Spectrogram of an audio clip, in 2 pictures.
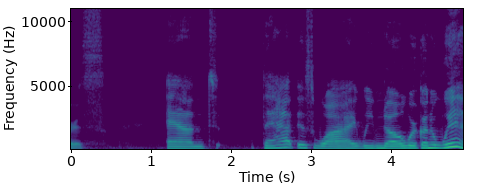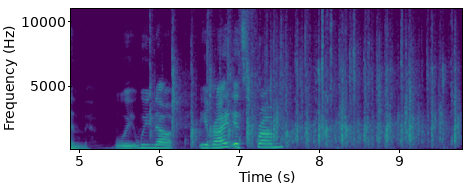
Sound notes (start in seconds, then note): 5.8 applause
